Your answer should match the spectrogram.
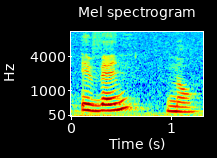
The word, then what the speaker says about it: événement: Então, quando o E está no meio, está em uma sílaba que se encontra no meio da palavra, praticamente eu ignoro ele, né? Événement. Événement. Ok?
